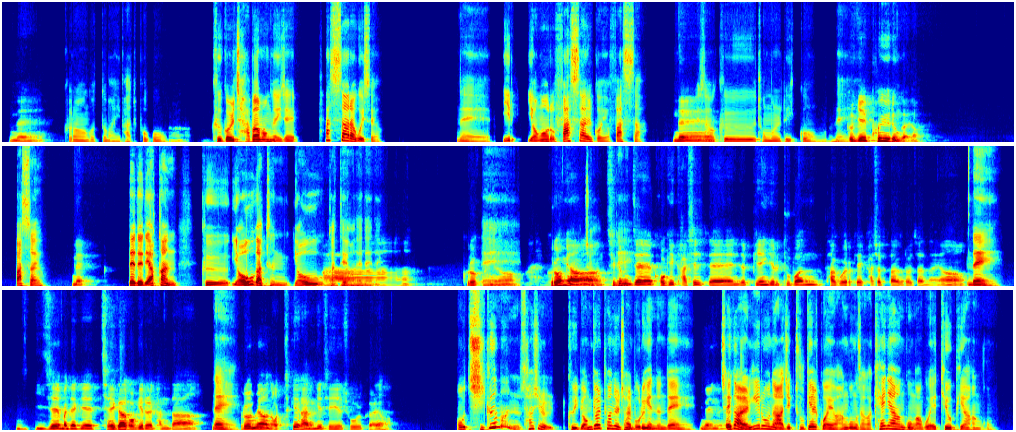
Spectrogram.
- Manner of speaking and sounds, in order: other background noise; put-on voice: "빠사일"; put-on voice: "빠사"
- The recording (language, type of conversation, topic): Korean, podcast, 가장 기억에 남는 여행 경험을 이야기해 주실 수 있나요?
